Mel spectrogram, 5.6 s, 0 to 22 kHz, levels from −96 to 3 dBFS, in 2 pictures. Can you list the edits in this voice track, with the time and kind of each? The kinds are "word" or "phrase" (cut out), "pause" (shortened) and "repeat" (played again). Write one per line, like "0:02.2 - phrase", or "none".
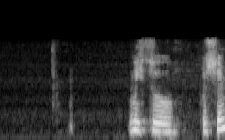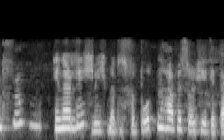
0:04.0 - word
